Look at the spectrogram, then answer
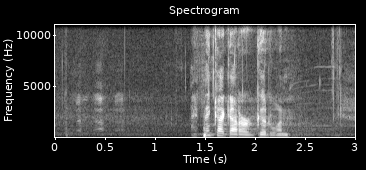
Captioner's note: audience member laughing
